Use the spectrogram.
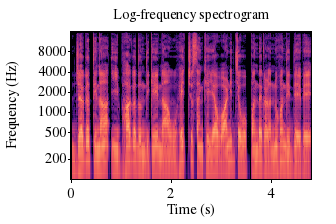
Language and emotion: Kannada, neutral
